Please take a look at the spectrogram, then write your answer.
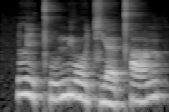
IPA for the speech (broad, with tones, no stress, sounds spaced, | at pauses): l i˥˨ t̪ʰ u˨˦ n̪ j o˥˨ ʊ̯ t͡ɕ j ɛ˨˩ t̪ʰ ɑ˨˦ ŋ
